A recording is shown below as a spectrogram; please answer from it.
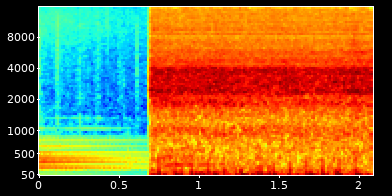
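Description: A held piano chord fades out, then cuts suddenly, less than a second in, to loud, steady outdoor noise with a low rumble.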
